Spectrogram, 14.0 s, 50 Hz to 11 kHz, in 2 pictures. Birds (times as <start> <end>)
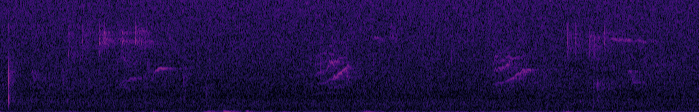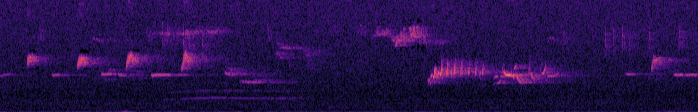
0.0 1.9, 4.9 13.9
